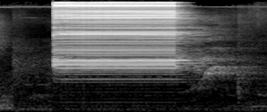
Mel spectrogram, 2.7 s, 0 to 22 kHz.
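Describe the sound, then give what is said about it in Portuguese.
A single loud, harsh electric doorbell buzz rings steadily for about a second and then cuts off, at a hospital pediatric emergency unit (PSI do HU) at half past four in the morning, with only faint background noise before and after and no one talking. “Você é o R1 de plantão e a campainha toca.”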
